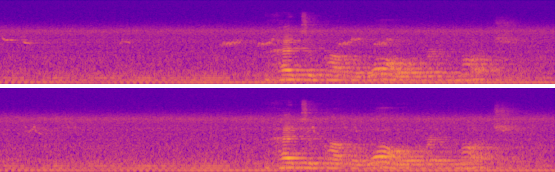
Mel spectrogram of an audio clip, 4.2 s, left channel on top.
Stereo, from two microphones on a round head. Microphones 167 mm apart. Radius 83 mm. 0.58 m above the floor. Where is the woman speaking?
15° left (ahead or behind), 0.6 m; by 3.9 s 30° right (ahead or behind), 2.0 m.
